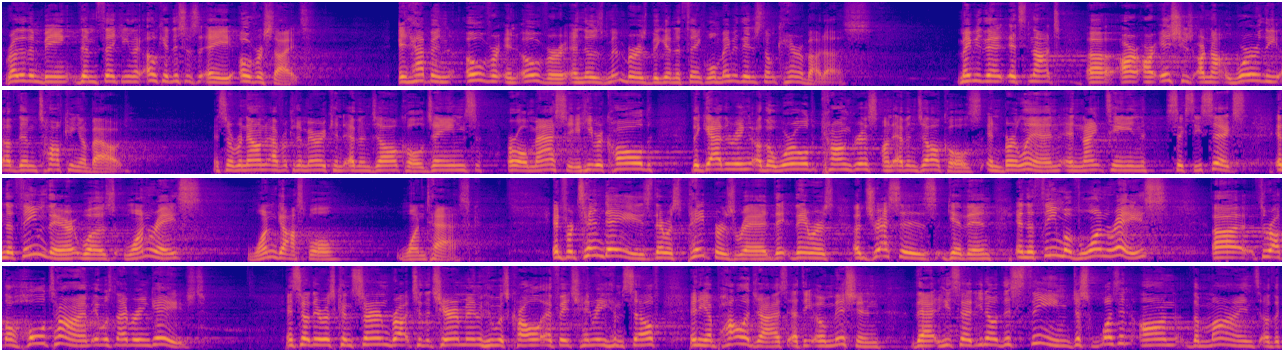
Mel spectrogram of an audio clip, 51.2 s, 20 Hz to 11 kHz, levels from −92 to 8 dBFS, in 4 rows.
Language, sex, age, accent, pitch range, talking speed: English, male, 40-59, American, 180-225 Hz, 165 wpm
